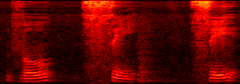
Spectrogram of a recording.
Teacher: é a sílaba mais forte da palavra é a sílaba tônica e também é a última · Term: oxítona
